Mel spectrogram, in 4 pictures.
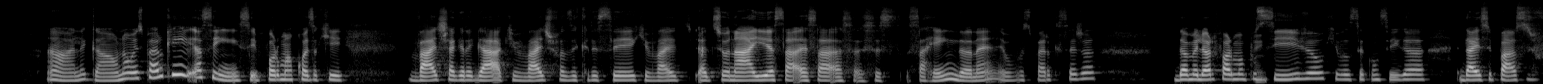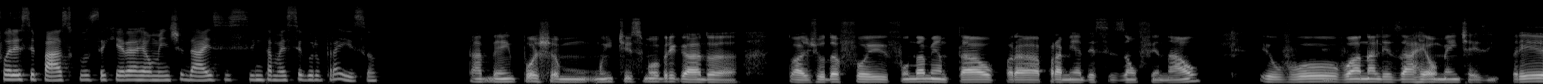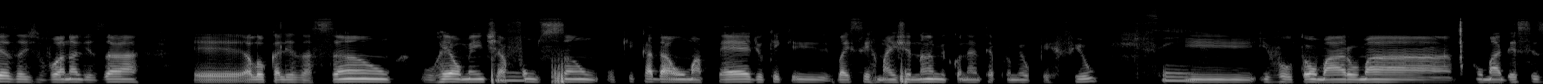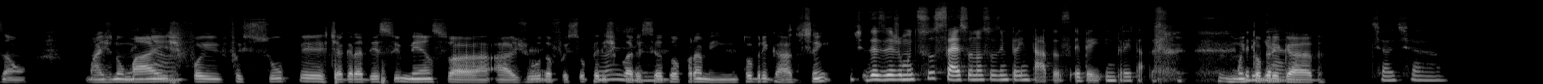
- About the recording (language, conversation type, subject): Portuguese, advice, Como posso lidar com o medo intenso de falhar ao assumir uma nova responsabilidade?
- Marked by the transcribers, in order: unintelligible speech; tapping; "empreitadas" said as "emprentadas"; chuckle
